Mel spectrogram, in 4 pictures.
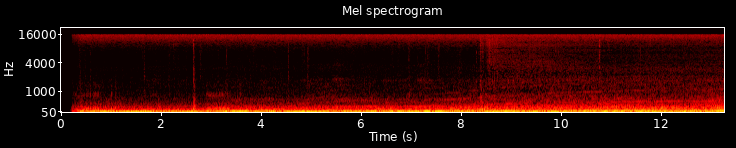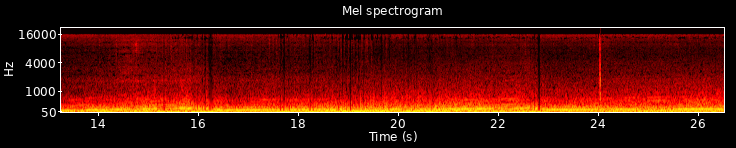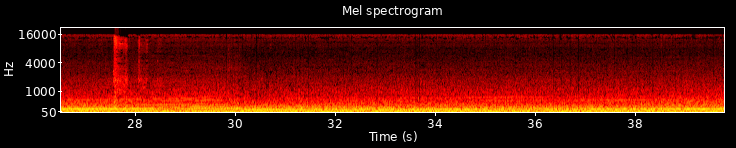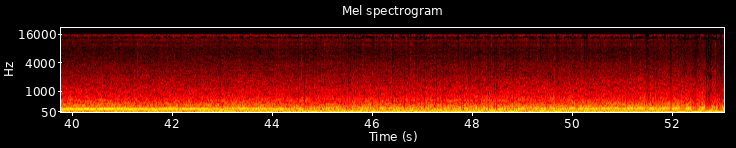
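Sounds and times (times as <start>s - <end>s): car engine accelerating: 0.2s - 53.0s.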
